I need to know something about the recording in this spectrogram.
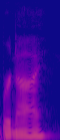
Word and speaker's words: Brunei: with a BB are Bria Bria say hey pronounce it Brunei oh she hears or an Indonesian country Myanmar's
